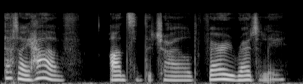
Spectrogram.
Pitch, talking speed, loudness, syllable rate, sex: 215 Hz, 160 wpm, -18 LUFS, 5.0 syllables/s, female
